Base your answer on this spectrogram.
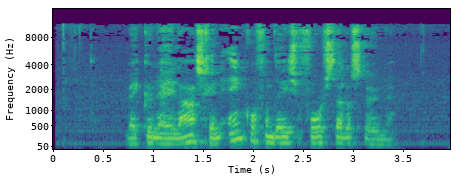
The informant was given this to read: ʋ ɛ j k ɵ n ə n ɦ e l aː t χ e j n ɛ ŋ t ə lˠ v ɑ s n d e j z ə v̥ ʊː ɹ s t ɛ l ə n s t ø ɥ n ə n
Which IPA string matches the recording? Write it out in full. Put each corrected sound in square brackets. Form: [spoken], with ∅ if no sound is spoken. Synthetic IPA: ʋ ɛ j k ɵ n ə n ɦ e l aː [s] χ e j n ɛ ŋ [k] ə lˠ v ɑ [∅] n d e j z ə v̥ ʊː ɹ s t ɛ l ə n s t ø ɥ n ə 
